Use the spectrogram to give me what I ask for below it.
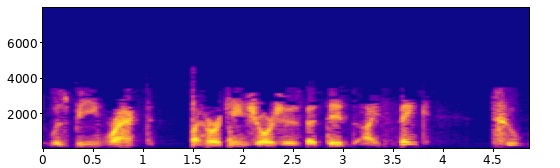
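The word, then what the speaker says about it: Georges: to pronounce it right it's George's it's not George it's hurricane George's its Alabama and it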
